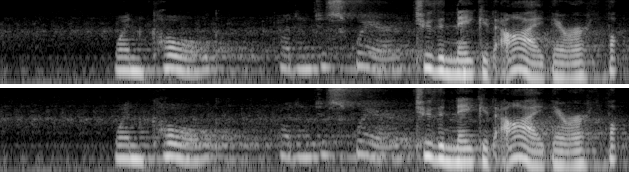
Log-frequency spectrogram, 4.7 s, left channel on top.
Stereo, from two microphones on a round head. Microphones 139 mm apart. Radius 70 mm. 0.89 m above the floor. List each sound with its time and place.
0.9 s a woman speaking: 25° left (ahead or behind), 0.9 m; by 3.0 s 40° left (ahead or behind), 2 m
3.1 s a woman speaking: 10° left (ahead or behind), 0.5 m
